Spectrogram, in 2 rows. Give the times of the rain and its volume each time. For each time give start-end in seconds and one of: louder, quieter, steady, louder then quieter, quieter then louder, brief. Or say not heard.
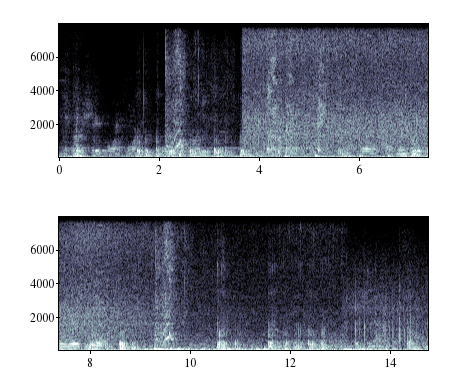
3.6-14.7 quieter then louder.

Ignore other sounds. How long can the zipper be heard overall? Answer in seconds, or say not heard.
3 s.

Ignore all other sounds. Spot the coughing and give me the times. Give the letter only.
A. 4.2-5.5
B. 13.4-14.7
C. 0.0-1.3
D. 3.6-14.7
A.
